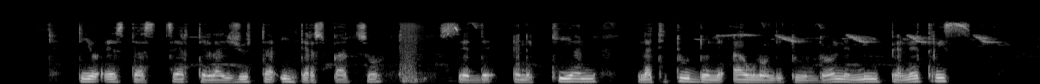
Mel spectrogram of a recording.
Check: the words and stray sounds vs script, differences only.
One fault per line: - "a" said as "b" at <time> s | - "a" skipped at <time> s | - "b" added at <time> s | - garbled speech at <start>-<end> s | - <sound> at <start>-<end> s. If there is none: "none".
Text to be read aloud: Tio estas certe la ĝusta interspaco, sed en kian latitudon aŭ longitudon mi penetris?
- cough at 4.0-4.3 s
